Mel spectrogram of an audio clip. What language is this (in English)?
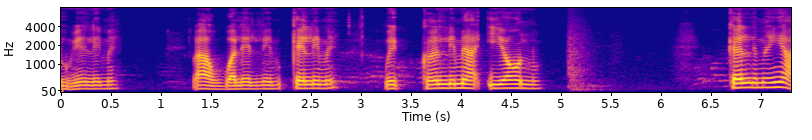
Eleme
